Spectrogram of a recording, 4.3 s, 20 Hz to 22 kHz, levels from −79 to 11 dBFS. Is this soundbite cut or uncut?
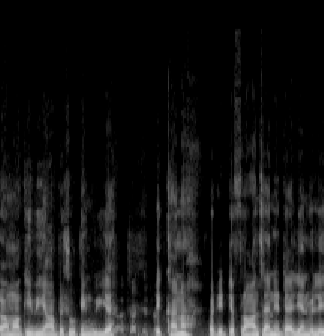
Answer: uncut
